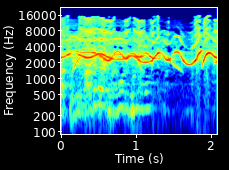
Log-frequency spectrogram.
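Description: A loud, high-pitched warbling tone that swoops up and down two or three times a second, with voices underneath.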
